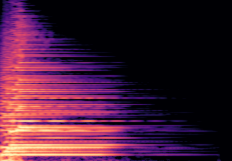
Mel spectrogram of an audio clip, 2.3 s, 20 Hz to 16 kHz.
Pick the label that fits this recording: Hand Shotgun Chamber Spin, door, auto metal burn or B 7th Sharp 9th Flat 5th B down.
B 7th Sharp 9th Flat 5th B down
